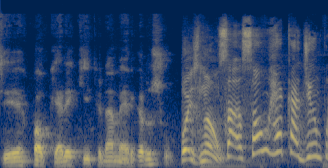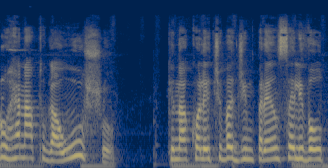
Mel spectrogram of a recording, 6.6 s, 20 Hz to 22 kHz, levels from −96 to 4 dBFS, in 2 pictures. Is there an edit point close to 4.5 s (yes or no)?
no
